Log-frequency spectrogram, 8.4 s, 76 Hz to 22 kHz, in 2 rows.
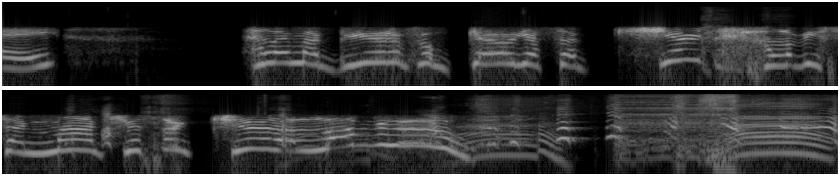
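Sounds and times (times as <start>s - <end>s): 
speech: 1.2s - 8.3s
dog grunting and whimpering: 4.5s - 8.3s.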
